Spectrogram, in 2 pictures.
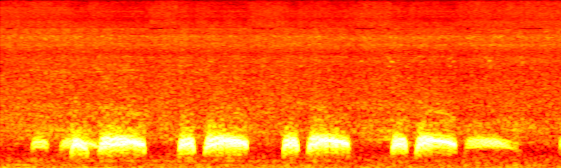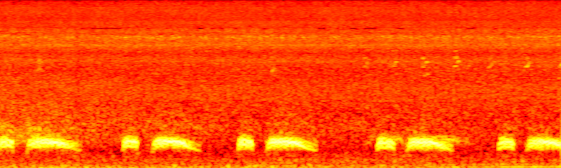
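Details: Lure call of a spotted dove used to draw wild doves: repeated two-part coos, a brief note followed by a drawn-out slightly falling one, loud at first then softer, roughly one phrase per second.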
